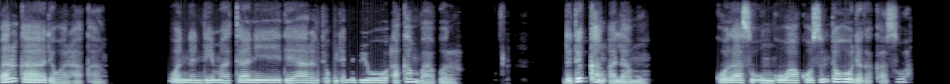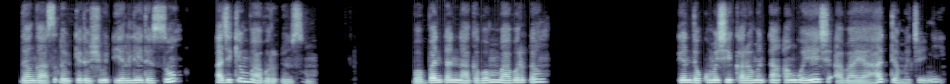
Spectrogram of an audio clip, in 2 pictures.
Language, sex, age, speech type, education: Hausa, female, 30-45, spontaneous, tertiary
